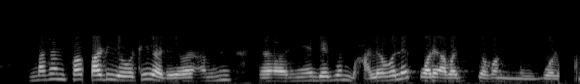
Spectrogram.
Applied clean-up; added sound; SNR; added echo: neural mask model DeepFilterNet 3.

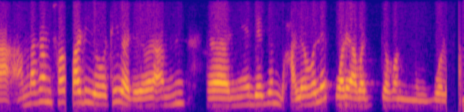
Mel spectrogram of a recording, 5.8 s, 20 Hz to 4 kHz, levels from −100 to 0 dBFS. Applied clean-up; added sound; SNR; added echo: none; none; none; none.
